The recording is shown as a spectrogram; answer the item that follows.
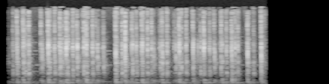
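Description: Computer keyboard typing sound effect: a rapid run of key clicks in two stretches, with a short break about one and a half seconds in, stopping shortly before the end.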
